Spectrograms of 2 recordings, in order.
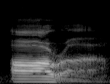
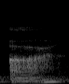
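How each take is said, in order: First: Letter R as two-syllable "Aura", DMV style; DMV accent. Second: Said in the usual way. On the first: Shown as a demonstration. Host spelling R for DMV people, in their accent. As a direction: stretch R into a low "Aura" like DMV locals. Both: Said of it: "for the people in D M V".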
